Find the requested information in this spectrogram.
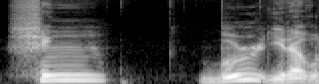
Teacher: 그러니까 예를 들면 잡목이라고 했을 때 여기 잡의 비읍이 뒤에 있는 요 미음과 만났을 때 요 미음이 얘를 일로 끌어당겨요. 그래서 비음이 아닌 게 비음처럼 됐다. 그랬을 때 우리는 비음화라고 불러요.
